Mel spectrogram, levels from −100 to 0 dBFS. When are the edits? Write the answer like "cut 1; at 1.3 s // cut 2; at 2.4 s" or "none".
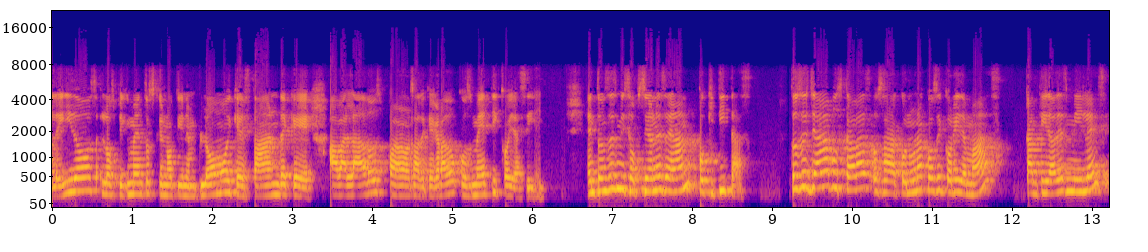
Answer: cut 1; at 4.5 s // cut 2; at 11.3 s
